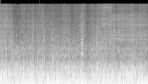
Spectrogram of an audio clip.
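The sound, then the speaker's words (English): A car engine rumbles loudly and steadily, a deep continuous drone with slight surges, as if pulling away, with no voices. “I've got the car. I'm out of here.”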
